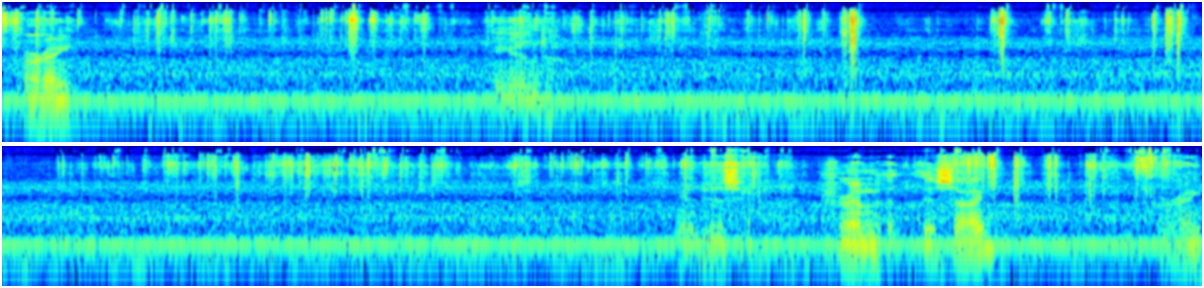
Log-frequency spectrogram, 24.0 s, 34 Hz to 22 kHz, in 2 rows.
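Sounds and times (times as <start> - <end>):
low electrical hum: 0.0 - 24.0
light rustling of small items: 12.4 - 20.0, 21.6 - 24.0.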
